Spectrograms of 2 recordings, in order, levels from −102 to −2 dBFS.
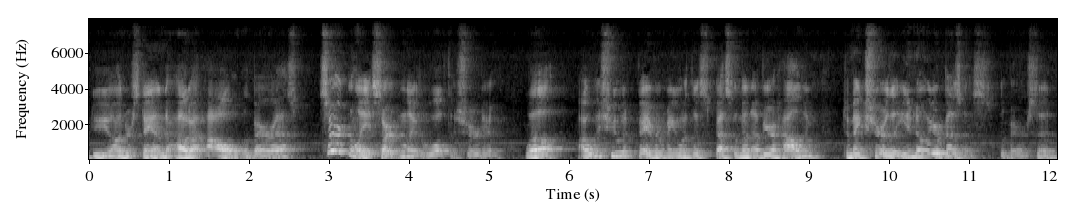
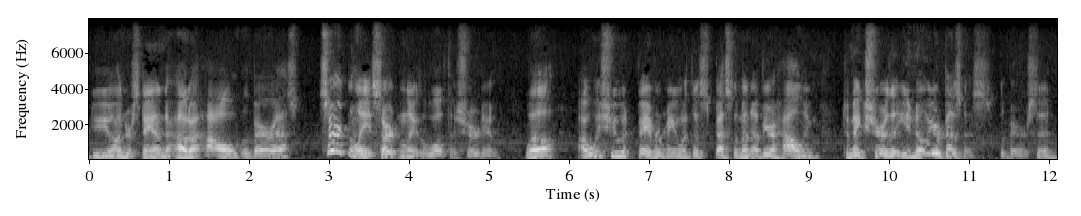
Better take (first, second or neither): second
